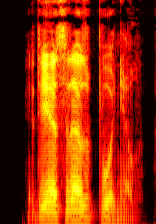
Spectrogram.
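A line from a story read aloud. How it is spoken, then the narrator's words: Smirking grunt. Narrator (Russian): хмыкнул попаданец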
